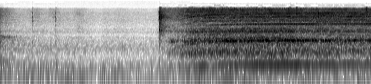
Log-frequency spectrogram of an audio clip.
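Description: A small handheld dryer switches on with a click partway through and then blows steadily at a loud, constant whine, drying chalk paste on a door tag.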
